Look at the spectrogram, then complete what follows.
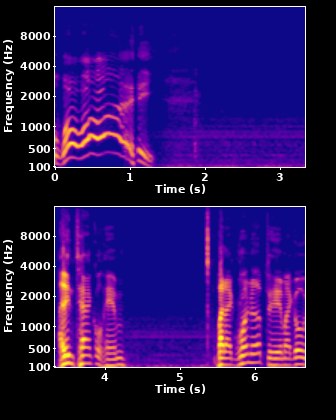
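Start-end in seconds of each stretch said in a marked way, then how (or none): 0.0-1.3 high-pitched retold call; stretched, high "whoa" as if across a lot; calling after someone. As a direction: re-enact calling out to stop a runaway. Shouting at friend running to car.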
